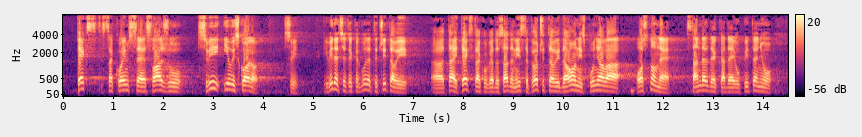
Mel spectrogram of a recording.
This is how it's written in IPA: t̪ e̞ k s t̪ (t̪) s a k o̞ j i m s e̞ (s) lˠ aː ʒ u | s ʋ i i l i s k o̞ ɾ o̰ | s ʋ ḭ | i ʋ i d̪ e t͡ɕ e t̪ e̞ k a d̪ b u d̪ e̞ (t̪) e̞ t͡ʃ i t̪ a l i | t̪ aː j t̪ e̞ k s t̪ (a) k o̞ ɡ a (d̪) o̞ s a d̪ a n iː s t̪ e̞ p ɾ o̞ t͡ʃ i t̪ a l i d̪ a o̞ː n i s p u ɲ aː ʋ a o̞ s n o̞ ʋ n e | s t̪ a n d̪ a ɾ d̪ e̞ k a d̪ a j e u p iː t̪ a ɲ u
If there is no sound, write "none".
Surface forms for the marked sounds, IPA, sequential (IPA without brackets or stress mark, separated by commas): t̪, s, t̪, a, d̪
